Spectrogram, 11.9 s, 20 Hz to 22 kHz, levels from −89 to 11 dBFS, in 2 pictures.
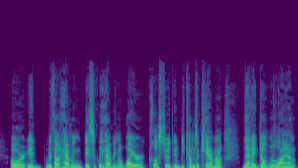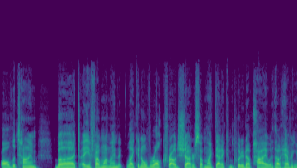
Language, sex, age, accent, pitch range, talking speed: English, male, 40-59, American, 100-115 Hz, 220 wpm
